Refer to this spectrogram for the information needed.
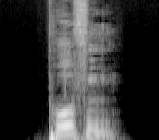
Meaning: to sleep, crash
- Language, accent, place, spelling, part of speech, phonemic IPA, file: German, Germany, Berlin, pofen, verb, /ˈpoːfn̩/, De-pofen.ogg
